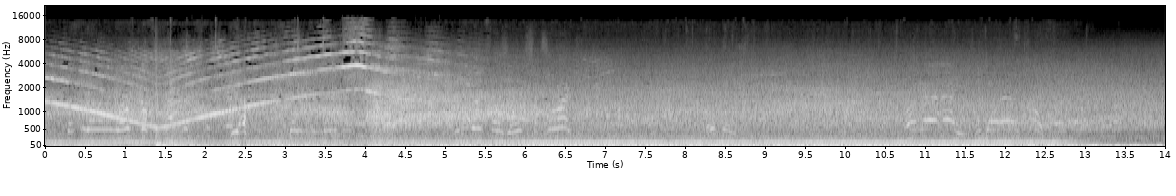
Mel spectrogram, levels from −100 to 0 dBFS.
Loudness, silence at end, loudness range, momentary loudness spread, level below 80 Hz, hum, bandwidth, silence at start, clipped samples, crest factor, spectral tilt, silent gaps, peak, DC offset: -17 LUFS; 0 s; 5 LU; 6 LU; -20 dBFS; none; 11 kHz; 0 s; under 0.1%; 14 dB; -4.5 dB/octave; none; 0 dBFS; under 0.1%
